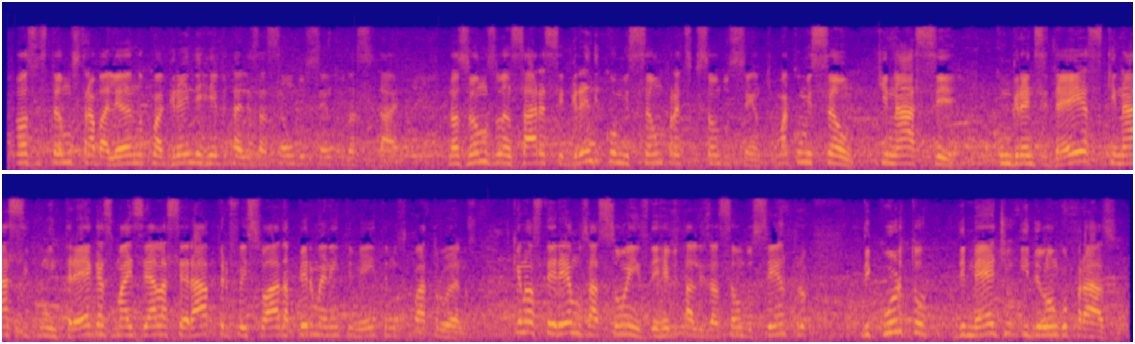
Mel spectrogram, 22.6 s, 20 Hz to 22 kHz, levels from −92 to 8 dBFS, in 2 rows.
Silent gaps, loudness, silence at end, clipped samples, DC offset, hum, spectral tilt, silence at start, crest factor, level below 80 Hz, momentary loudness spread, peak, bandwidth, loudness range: none; -17 LUFS; 0.05 s; under 0.1%; under 0.1%; none; -4 dB/octave; 0.05 s; 14 dB; -50 dBFS; 9 LU; -4 dBFS; 12.5 kHz; 3 LU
